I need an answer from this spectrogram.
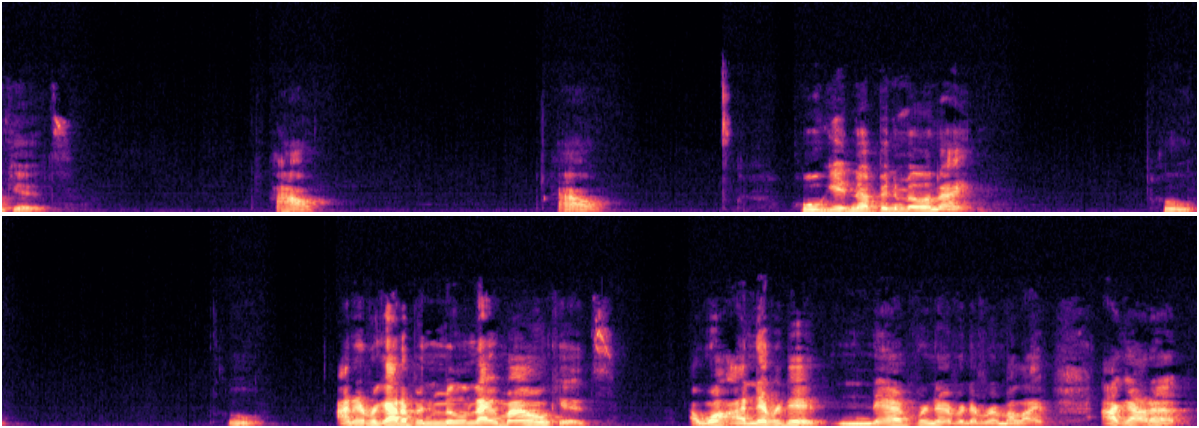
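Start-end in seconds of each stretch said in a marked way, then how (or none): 5.3-12.0 emphatic fast. Real, not acted. Emphatic rhetorical questions.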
